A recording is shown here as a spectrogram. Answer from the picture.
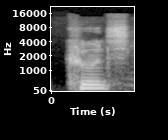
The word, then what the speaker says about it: Kountze: And Kuntz is a little town northeast of Houston. It's spelled K-O-U-N-T-Z-E. Kuntz, Texas, these cheerleaders who have been putting huge Bible verses on the banners that the football players run through.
